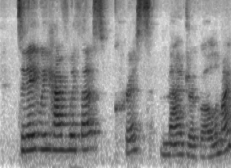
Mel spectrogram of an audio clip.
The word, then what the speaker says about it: Criss Madrigal: Today, we have with us Criss Madrigal. Am I pronouncing that correctly?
